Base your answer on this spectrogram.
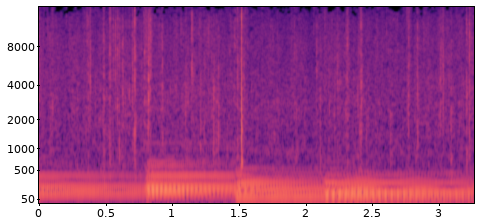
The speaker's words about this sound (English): That's right, real certifiable rain. I'm completely drenched, but it was totally worth it.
